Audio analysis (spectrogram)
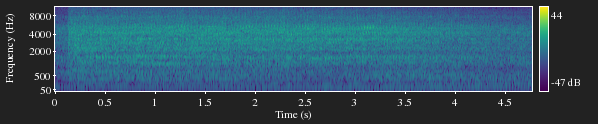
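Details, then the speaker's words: Mercedes-Benz cold idle that sounds frisky: steady even idle with a light fast patter and no misses or knocks, normal. "All right, time for a cold start on the Benz. Sounds frisky, let's take a listen."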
